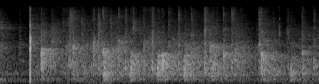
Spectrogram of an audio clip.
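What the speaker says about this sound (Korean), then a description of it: "하나님께 영광의 박수를" A church congregation at a Sunday worship service claps in scattered, moderately faint applause, with a sharp tap near the start.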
